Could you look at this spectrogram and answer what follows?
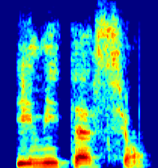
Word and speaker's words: imitation: Usually, I told you a double M makes the M, but a single M makes an un. But here it's followed by a vowel, so you pronounce it as an M, as it's written.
